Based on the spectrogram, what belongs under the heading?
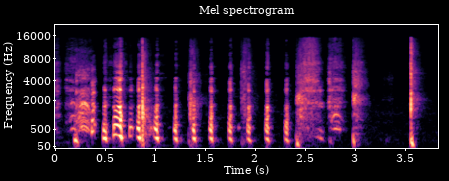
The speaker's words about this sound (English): I'm clapping.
